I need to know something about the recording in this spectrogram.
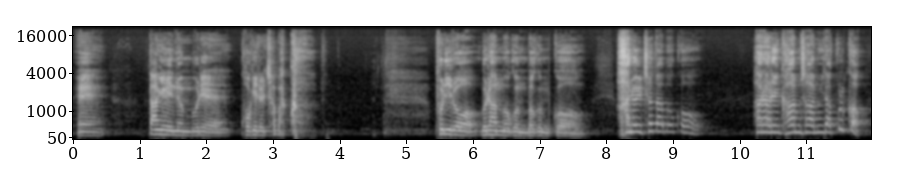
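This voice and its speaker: Animated preaching man. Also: medium pitch, slow pace, pauses often. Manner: animated preaching, acts out grumbling housewives in dialect. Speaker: pastor. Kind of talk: sermon. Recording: broadcast church sermon.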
